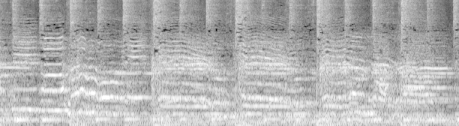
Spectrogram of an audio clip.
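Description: Live folk song: men and a woman singing together over two strummed acoustic guitars, with a tambourine keeping time about twice a second.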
